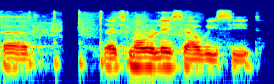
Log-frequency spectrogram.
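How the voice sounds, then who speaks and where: A man with a Namibian accent speaking as a conservationist in an informal interview, in a hesitant, measured and concerned manner. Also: fairly low pitch, level tone, darkish tone, slight background noise. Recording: dull lo-fi online call audio.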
